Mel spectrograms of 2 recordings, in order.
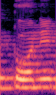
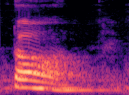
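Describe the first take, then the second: First: टोने in two syllables, "toh-nay"; wrong sounded E. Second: टोन in one syllable, "tone"; silent final E. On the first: Teacher showing what not to read, टोने with final "ay". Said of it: "अब इसे टोने नहीं पढ़ना है". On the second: Teacher correcting the reading, टोन ending on n. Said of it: "इसे पढ़ना है हमें". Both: Shown as a demonstration.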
